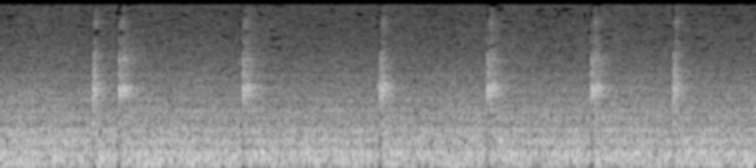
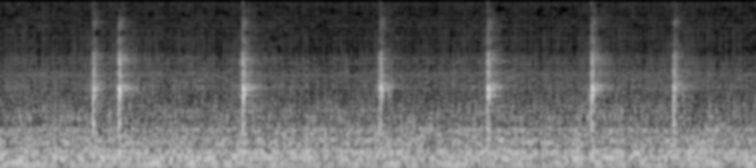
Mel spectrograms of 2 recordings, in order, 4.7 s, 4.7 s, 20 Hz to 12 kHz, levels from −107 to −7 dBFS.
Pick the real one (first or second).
first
